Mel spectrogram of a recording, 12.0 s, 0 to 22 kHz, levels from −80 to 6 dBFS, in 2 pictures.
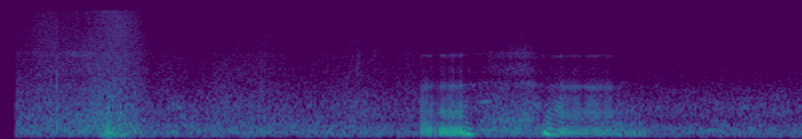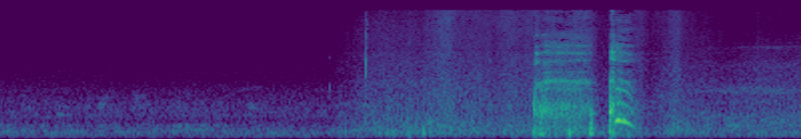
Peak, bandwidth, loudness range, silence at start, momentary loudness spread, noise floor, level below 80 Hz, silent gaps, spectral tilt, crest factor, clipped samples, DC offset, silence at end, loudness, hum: -4 dBFS; 16.5 kHz; 23 LU; 0.1 s; 25 LU; -53 dBFS; -72 dBFS; none; -4 dB/octave; 32 dB; under 0.1%; under 0.1%; 0 s; -31 LUFS; none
